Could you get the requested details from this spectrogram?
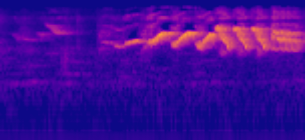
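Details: Double-collared seedeater singing the Tui Tui song style, used to warm up and train captive birds: after soft faint notes, a loud run of rapid, high, buzzy descending slurred notes repeated in quick succession.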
